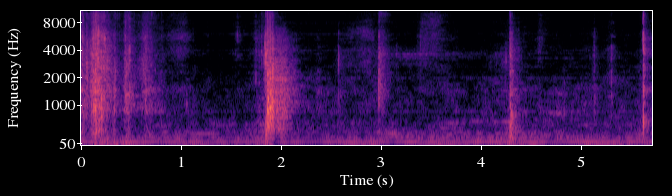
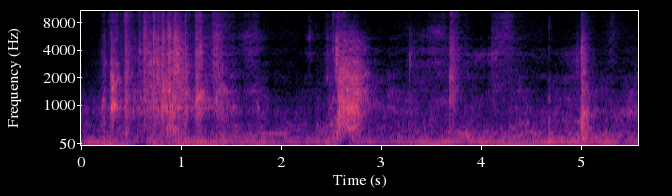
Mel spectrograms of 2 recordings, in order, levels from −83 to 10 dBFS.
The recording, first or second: first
